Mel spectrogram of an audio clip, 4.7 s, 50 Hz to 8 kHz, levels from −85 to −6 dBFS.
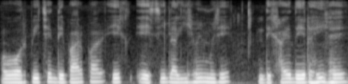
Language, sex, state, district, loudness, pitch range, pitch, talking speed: Hindi, male, Uttar Pradesh, Muzaffarnagar, -15 LUFS, 125-140 Hz, 130 Hz, 155 wpm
